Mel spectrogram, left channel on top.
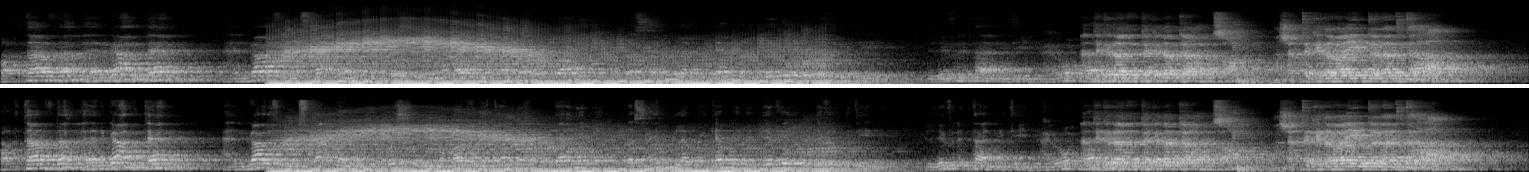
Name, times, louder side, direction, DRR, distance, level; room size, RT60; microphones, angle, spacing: voice 1, 0.0-1.9 2.2-5.9 6.2-8.9 9.2-11.2 12.3-12.5 13.1-13.2 13.9-14.2, right 2 dB, 75° right, 1 dB, 0.3 m, -21 dB
sound 1, 2.6-8.3, left 1 dB, 65° left, 0.4 m, -15 dB
voice 2, 10.8-12.4 12.7-14.4, equal, 5° right, -9 dB, 0.6 m, -16 dB
3.0 x 3.0 x 2.5 m, 2.2 s
head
